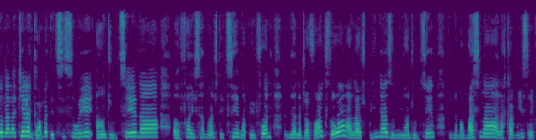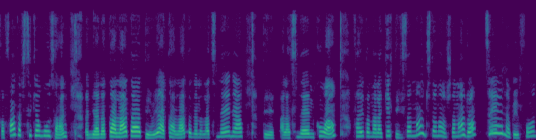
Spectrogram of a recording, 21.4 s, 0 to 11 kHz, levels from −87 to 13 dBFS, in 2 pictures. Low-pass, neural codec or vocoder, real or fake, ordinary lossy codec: 9.9 kHz; none; real; AAC, 48 kbps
